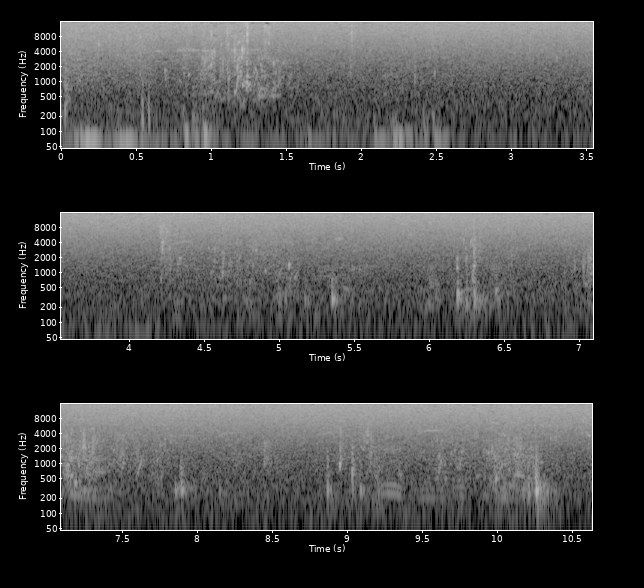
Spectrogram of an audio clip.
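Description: Faint, irregular small splashes and laps of calm lake water, with a low rumble during the first two seconds or so.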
